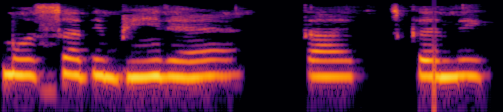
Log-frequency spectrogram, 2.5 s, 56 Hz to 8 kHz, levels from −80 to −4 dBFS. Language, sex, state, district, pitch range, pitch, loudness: Hindi, female, Bihar, Kishanganj, 275-290 Hz, 280 Hz, -23 LUFS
